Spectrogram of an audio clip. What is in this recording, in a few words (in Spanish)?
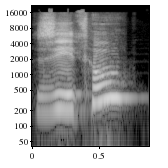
demonio, Otomí, mujer; Religión; INALI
